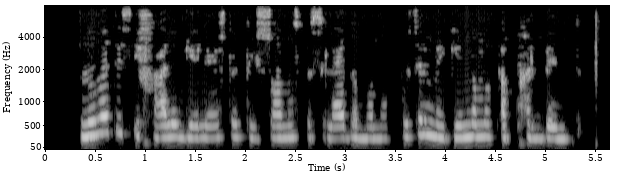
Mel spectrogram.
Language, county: Lithuanian, Vilnius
